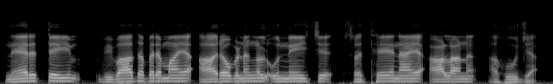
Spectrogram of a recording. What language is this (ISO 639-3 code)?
mal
